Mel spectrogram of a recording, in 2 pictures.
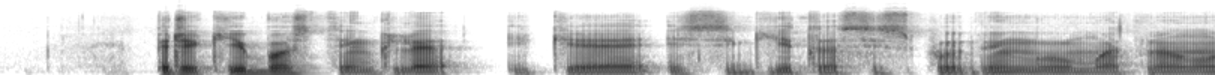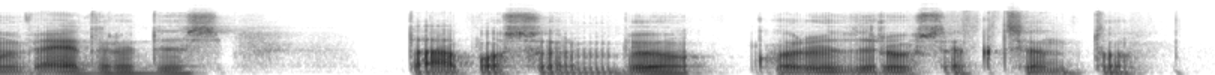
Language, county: Lithuanian, Kaunas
